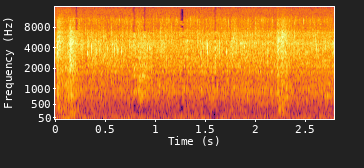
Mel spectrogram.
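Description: Sausage fries slowly in melted butter in a pan over moderate heat, giving a steady soft sizzle with faint crackles throughout and no talking.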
